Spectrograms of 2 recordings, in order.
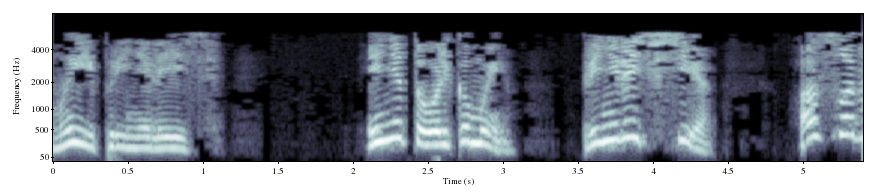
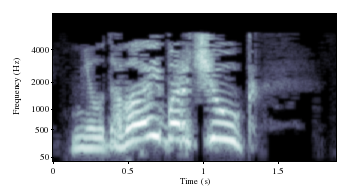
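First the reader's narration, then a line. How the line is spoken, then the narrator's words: Shouting into ear. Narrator (Russian): парень в лохматых рукавицах крикнул мне на ухо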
